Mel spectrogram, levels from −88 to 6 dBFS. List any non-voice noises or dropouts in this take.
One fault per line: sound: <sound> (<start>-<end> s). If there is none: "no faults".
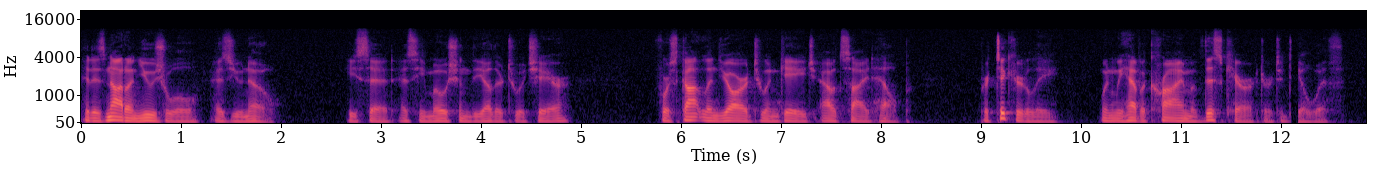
sound: dropout (12.1-12.2 s)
